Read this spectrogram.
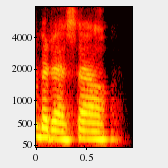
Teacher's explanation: Sedangkan pada contoh yang kedua, prefiks ber bertemu dengan morfem dasar berfonem awal a, sehingga fonem akhir pada prefiks ber, yaitu fonem r, mengalami pergeseran ke silabel berikutnya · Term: pergeseran fonem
